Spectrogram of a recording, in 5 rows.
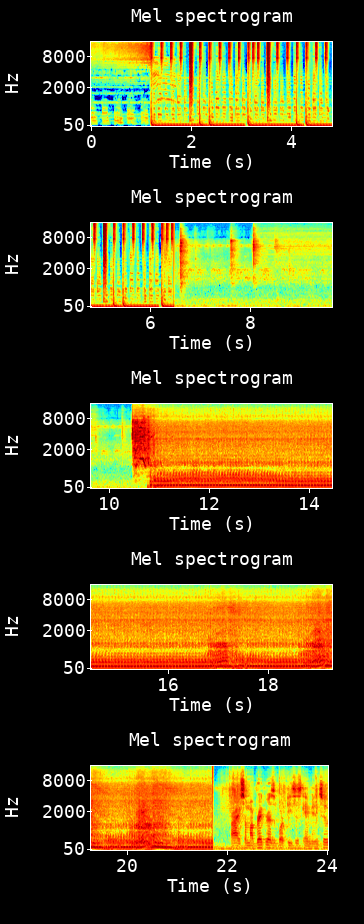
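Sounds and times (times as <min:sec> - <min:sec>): motorcycle engine idling and revving: 0:10.2 - 0:22.0.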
